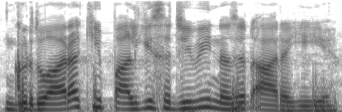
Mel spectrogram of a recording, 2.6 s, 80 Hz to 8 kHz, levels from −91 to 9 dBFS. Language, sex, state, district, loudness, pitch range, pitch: Hindi, male, Uttar Pradesh, Lucknow, -14 LUFS, 140-180 Hz, 160 Hz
